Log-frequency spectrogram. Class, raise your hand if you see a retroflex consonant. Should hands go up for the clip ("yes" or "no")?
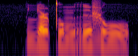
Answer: yes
